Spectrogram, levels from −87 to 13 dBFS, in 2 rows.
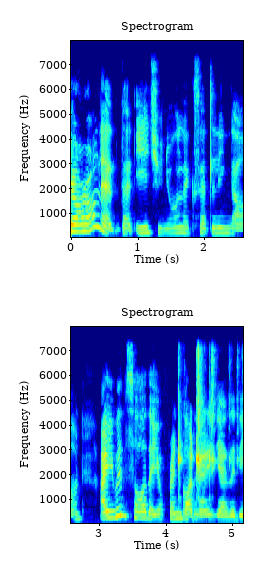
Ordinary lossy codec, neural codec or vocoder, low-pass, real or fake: none; none; 7.2 kHz; real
